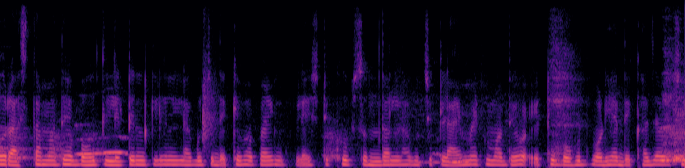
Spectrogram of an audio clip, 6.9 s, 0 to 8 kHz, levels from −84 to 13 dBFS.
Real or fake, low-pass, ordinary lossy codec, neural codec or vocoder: real; none; none; none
